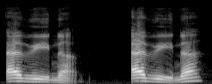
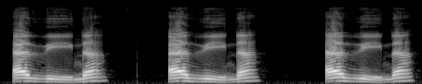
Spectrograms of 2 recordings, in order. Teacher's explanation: حمزہ کو لمبا نہیں کرنا، ذال ہے نرمی سے پڑھنا، نیچے زیر ہے۔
